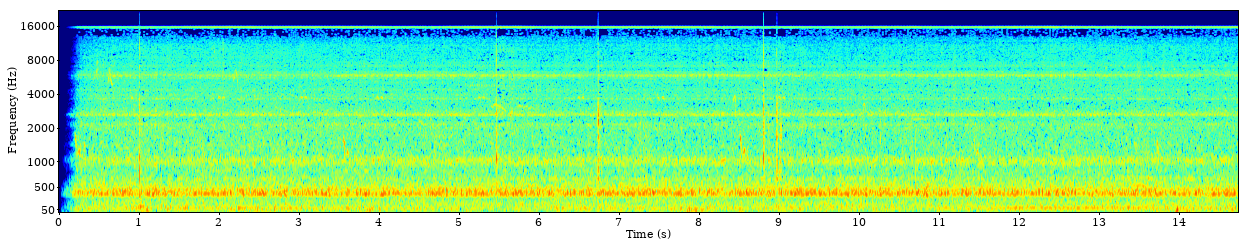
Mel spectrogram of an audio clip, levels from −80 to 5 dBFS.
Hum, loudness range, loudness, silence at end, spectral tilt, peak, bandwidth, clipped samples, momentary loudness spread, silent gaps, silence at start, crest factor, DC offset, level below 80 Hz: none; 1 LU; -15 LUFS; 0 s; -3 dB/octave; 0 dBFS; 16.5 kHz; under 0.1%; 2 LU; none; 0.1 s; 16 dB; under 0.1%; -30 dBFS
